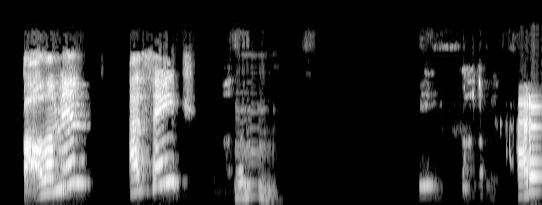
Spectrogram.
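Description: Several women talk with animation over an online call.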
